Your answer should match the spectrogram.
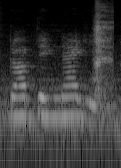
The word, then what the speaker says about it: Brobdingnagian: Brobdingnagian. Thanks, Google. Brobdingnagian. I said it right.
